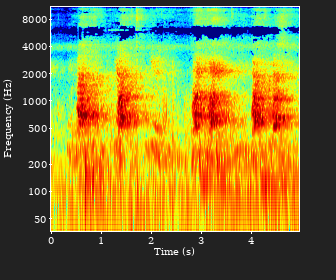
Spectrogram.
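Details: Soft-coated Wheaten Terrier Cianán barking four times in about five seconds, each bark broad and loud with a short pause between, over a faint room hum.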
